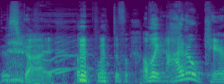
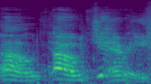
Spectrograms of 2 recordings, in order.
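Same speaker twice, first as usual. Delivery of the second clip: put-on cute anime voice, higher; 9 semitones higher than usual. Acting out George as a cute anime character calling Jerry: George as a cute anime character. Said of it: "the cute fucking, like, anime character".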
